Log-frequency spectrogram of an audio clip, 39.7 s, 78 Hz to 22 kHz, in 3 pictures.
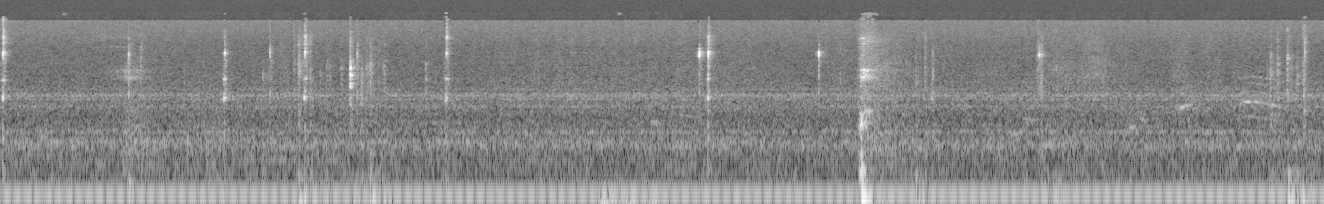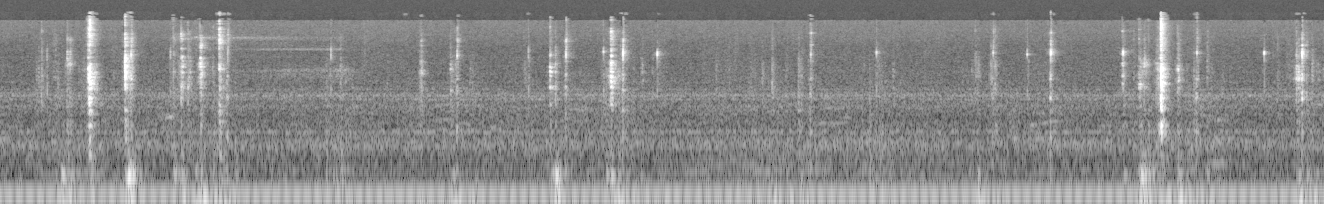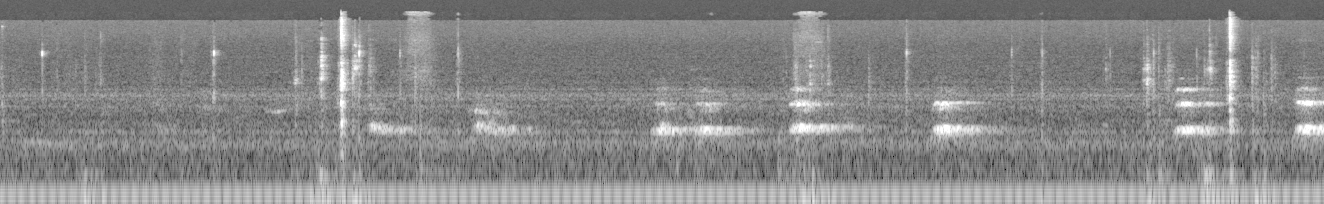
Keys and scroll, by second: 2.9-3.6 typing, 12.8 2, 13.9 super+z, 15.2 4, 17.7 s, 19.3 s, 20.6-21.4 typing, 22.9 2, 24.6 super+z, 24.9-27.2 typing, 29.6 super+z, 29.9 s, 34.3-35.0 typing, 37.9 typing, 38.5 super+z, 38.9 s.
